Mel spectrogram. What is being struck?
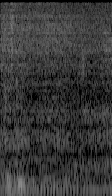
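Nothing is struck.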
